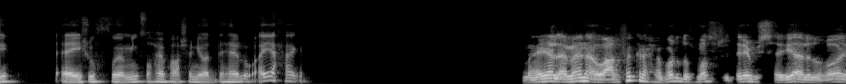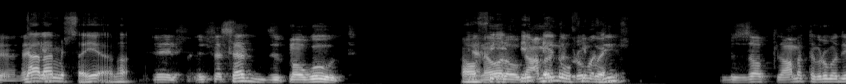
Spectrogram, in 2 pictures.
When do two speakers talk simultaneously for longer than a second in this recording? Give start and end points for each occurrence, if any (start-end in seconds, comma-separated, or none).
13.1-14.7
